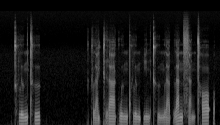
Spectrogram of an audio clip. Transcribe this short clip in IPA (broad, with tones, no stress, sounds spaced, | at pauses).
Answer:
kʰ l ɯ˦˥ ŋ tʰ ɯ˦˥ k̚ | k l a˨˩ j k r aː˧ k w ɯ˧ ŋ pʰ l ɯ˧ ŋ ʔ i˧ n kʰ ɯ˩˦ ŋ l a˨˩ t̚ l a˥˩ n s a˨˩ n tʰ ɔ˥˩ ʔ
